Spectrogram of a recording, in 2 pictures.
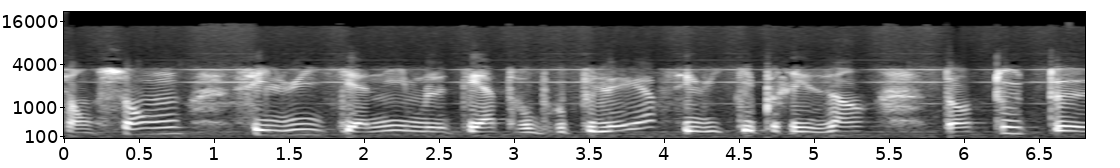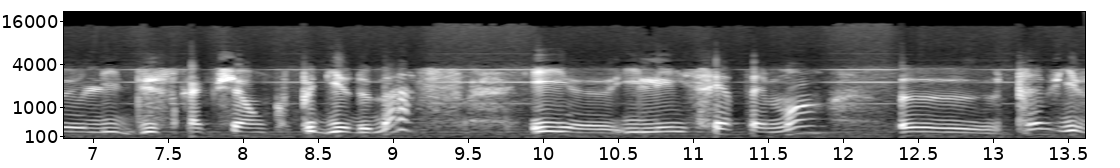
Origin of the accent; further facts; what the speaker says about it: Guadeloupe, France; born there; Je suis né en Guadeloupe, dans ce pays qui est un département français d'outre-mer. Donc la langue officielle est le français. Il y a une autre langue que nous parlons qui est le créole.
